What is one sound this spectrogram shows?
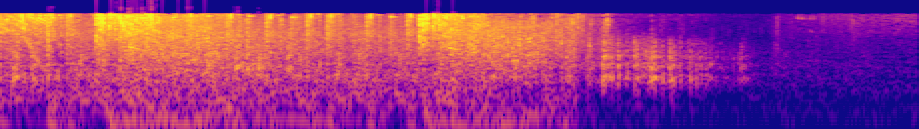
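Gunshots crack loudly in a video game.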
